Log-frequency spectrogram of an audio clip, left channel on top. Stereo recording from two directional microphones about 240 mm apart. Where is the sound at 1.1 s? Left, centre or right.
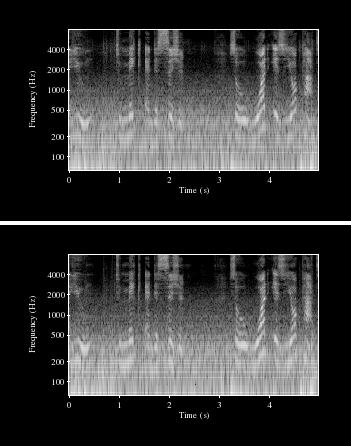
Centre.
